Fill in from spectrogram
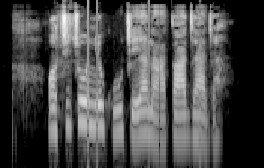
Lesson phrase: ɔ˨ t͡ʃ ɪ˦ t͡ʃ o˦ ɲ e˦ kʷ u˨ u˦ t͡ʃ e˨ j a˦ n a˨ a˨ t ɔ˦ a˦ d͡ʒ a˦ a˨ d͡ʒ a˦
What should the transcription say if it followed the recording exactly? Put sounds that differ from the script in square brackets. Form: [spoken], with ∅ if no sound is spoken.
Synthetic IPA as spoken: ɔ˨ t͡ʃ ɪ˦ t͡ʃ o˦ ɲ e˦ kʷ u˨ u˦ t͡ʃ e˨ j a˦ n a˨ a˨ t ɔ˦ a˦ d͡ʒ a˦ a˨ d͡ʒ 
